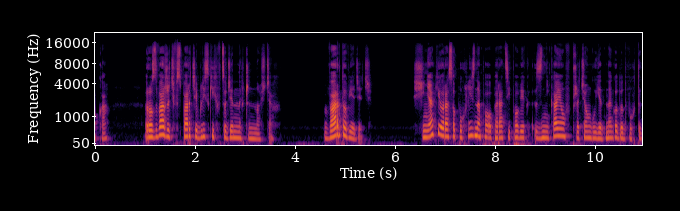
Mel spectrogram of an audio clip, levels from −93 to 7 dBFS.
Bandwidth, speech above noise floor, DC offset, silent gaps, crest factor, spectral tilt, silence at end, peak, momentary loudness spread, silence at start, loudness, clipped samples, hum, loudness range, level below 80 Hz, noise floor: 16.5 kHz; 44 dB; under 0.1%; none; 22 dB; -4.5 dB/octave; 0 s; -10 dBFS; 17 LU; 0.1 s; -30 LUFS; under 0.1%; none; 2 LU; -62 dBFS; -74 dBFS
